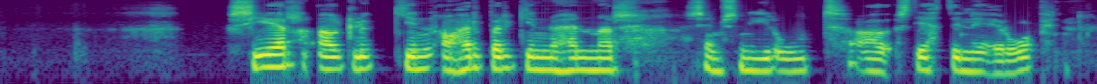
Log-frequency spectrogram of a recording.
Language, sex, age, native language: Icelandic, male, 20-29, Icelandic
